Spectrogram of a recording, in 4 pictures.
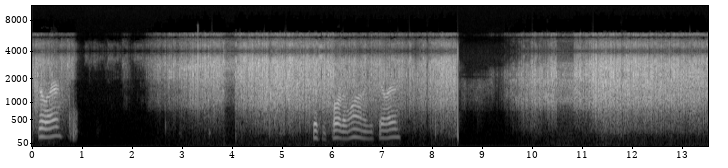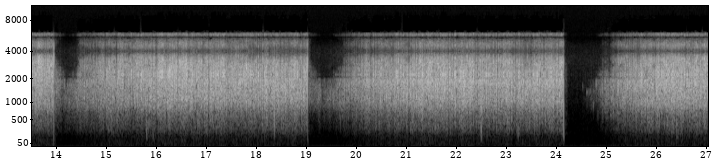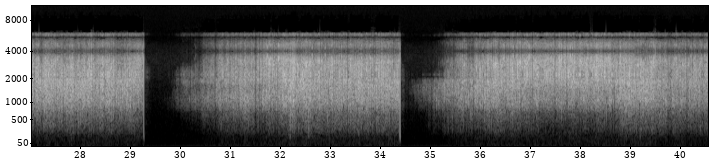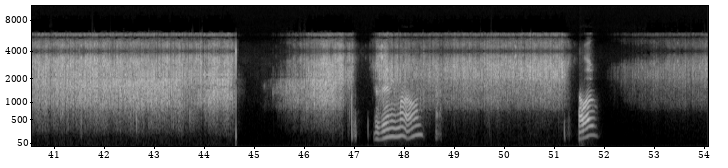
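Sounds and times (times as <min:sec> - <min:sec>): crackly static hiss: 0:00.0 - 0:54.0.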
